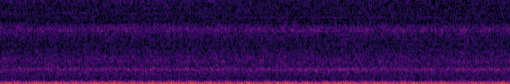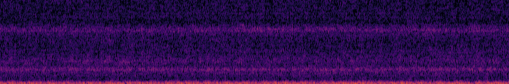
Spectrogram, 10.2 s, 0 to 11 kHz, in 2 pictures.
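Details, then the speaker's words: 2011 GMC Sierra 1500 V8 after failed oil pressure sensor replaced and full fluid service: smooth, even low idle rumble with a steady beat; earlier slight tick and lope gone, healthy idle. "Yeah, listen to that. I mean, it sounds brand new."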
